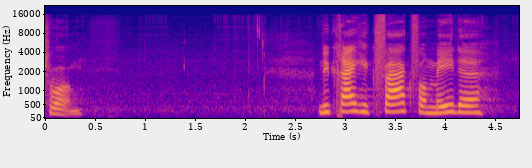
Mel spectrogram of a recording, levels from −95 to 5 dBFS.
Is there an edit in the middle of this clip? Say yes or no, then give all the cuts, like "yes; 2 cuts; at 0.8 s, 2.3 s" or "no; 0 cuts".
no; 0 cuts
